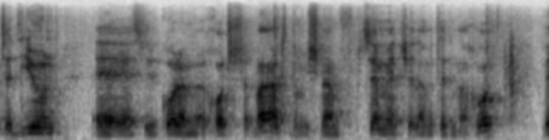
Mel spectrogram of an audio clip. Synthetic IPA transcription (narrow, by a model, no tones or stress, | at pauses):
tadijun | esvivko̞lameʁa̰χo̞tʃelʃa̰batbḛmʔḭʃnamefu̥kt͡semetʃḛlʔa̰metetma̰a̰χot | ve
